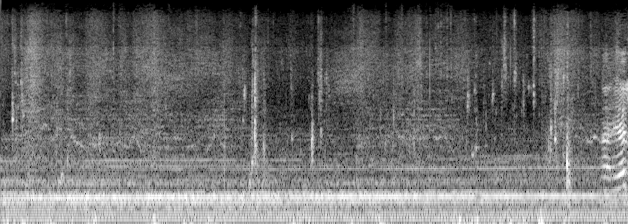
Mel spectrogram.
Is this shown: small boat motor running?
yes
